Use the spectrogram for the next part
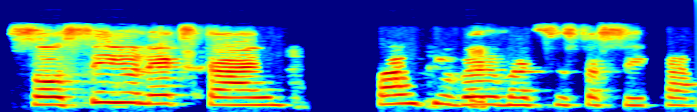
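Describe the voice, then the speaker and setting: Woman host on a livestream, kinda higher voice, earnest and gushing, doing a chatty product pitch. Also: fairly even intonation, moderate pace, rough recording. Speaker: host promoting health products.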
